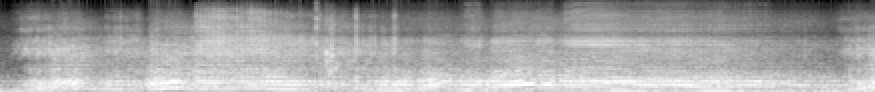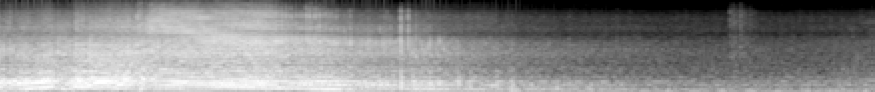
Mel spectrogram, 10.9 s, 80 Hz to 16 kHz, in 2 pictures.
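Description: Chevrolet Camaro LS1 and LT1 V8 engines revving: a run of quick throttle blips that rise and fall in pitch, then a longer, higher rev about five and a half seconds in. The engines then drop back and the sound fades over the last two seconds.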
